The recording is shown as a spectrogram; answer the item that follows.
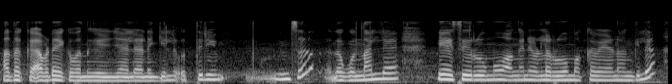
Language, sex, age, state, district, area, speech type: Malayalam, female, 45-60, Kerala, Thiruvananthapuram, rural, spontaneous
